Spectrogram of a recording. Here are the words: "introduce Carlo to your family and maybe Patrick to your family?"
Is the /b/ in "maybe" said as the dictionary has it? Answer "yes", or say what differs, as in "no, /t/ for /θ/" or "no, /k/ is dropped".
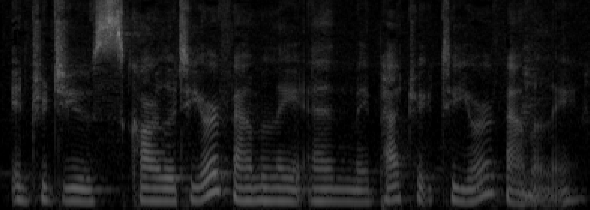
no, /b/ is dropped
